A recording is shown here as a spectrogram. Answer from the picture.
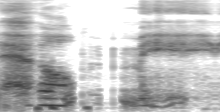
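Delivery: faint, soft, rasping, scratchy voice. Voicing a faint voice heard in a player's head: scratchy voice. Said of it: "you make out a scratchy".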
